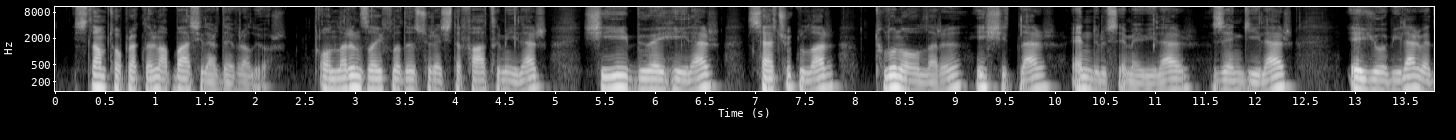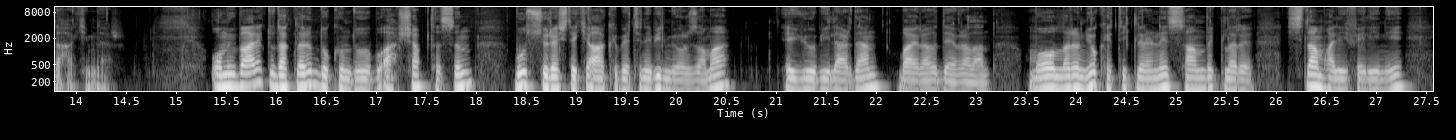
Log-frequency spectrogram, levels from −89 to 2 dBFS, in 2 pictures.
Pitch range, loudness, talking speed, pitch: 115-140 Hz, -22 LUFS, 85 wpm, 125 Hz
